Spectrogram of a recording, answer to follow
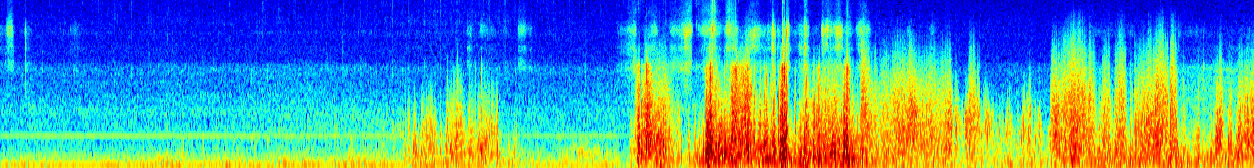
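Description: Wind buffeting the microphone of a bicycle-mounted camera while riding, in loud, uneven gusts that start about six seconds in. Before that, a quiet stretch with a faint steady tone.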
